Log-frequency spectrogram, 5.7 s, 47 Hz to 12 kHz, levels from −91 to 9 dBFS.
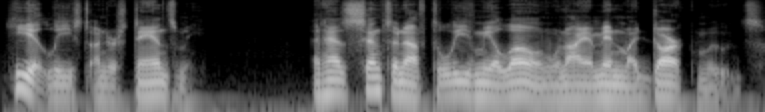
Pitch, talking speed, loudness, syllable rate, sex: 90 Hz, 200 wpm, -20 LUFS, 5.6 syllables/s, male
